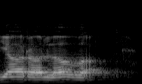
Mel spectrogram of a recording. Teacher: सभी यहाँ पर सघोष होते हैं यानी बोलते समय उच्चारण करते समय स्वर यंत्रों में कंपन होता है, और ये सभी अल्प प्राण होते हैं या, र, ल, व। · ये सभी अल्प प्राण होते हैं या, र, ल, व। तो यानी इसमें हवा बोलते समय उच्चारण में हवा कम निकलती है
